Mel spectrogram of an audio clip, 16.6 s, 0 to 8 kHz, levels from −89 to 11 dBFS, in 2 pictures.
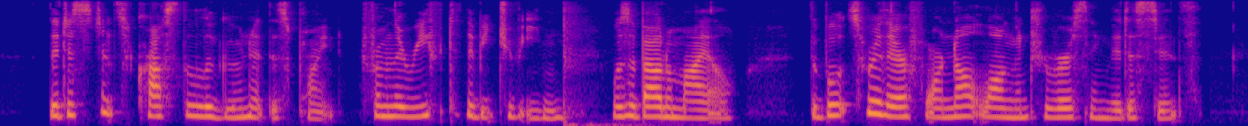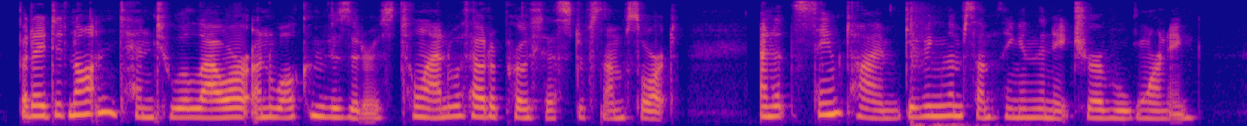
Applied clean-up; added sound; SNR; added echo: neural mask model RNNoise.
